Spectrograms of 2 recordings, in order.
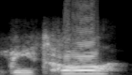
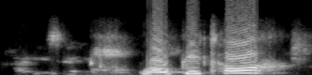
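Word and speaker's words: L'Hôpital: fun word huh Lita Lita the H is silent it's the last name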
